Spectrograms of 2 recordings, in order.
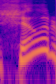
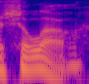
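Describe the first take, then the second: First: Shallot stressed on the first syllable, SHAL-ut; first pronunciation option. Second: Shallot said French-style as shuh-LOH, silent t; second pronunciation option. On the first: Cook asks which way to say it, shallot as SHAL-ut. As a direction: say shallot with a clear final t. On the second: Cook offers the other way, shallot as shuh-LOH. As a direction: stress the end of shallot, like "shallow" with late stress. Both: Shown as a demonstration. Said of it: "is it shallot or shallot".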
